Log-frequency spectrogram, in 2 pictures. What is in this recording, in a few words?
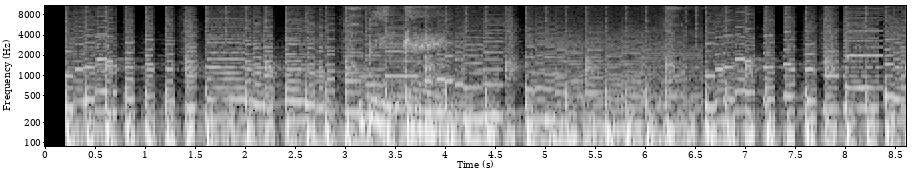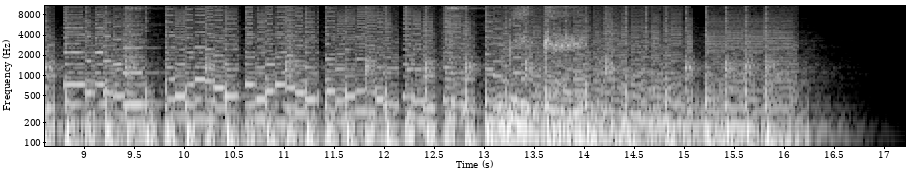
hero theme video game bumper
